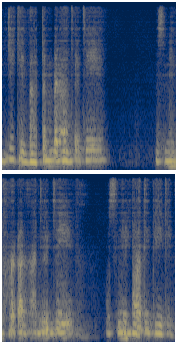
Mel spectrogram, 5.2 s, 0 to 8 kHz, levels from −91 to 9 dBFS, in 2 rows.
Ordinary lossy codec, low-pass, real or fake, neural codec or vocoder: none; 7.2 kHz; fake; codec, 44.1 kHz, 0.9 kbps, DAC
